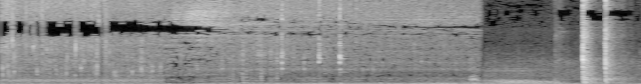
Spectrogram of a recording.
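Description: Soya chunks deep-frying in a wok of hot oil: a steady sizzle with a low rumble beneath it. It cuts off a little before the end, and a knife strikes once on a wooden chopping board just before the end.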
